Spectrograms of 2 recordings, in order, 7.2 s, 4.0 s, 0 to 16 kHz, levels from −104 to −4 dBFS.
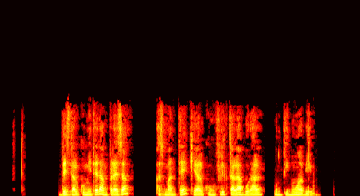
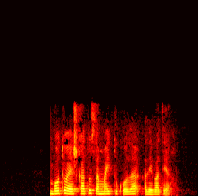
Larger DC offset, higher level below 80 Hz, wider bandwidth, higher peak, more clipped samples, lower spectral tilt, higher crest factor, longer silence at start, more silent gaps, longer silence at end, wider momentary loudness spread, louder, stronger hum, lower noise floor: neither; first, -58 dBFS vs -76 dBFS; about the same, 8 kHz vs 7.8 kHz; first, -2 dBFS vs -12 dBFS; neither; about the same, -6 dB/octave vs -6.5 dB/octave; about the same, 20 dB vs 18 dB; first, 1.2 s vs 1 s; first, 2.68-3.12 s, 5.31-5.48 s vs none; first, 0.85 s vs 0.55 s; first, 12 LU vs 9 LU; first, -20 LUFS vs -27 LUFS; neither; about the same, under -90 dBFS vs under -90 dBFS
